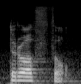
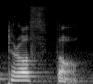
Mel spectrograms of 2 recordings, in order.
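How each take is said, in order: First: The z is pronounced as in Spain. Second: The z is pronounced as in Spain.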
